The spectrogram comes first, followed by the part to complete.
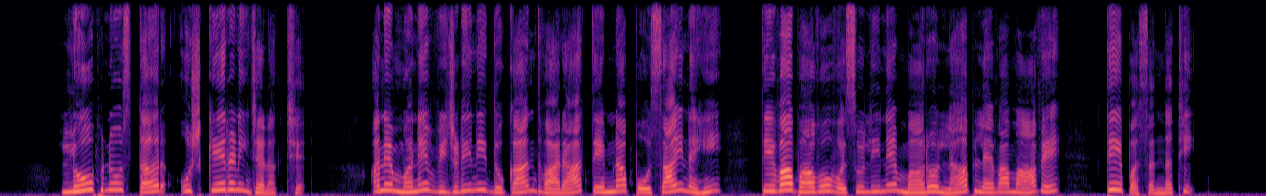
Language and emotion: Gujarati, disgusted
